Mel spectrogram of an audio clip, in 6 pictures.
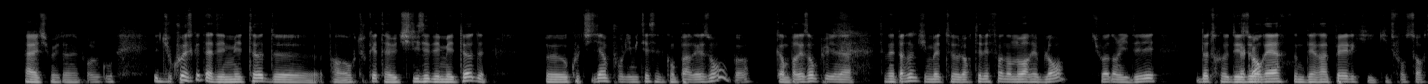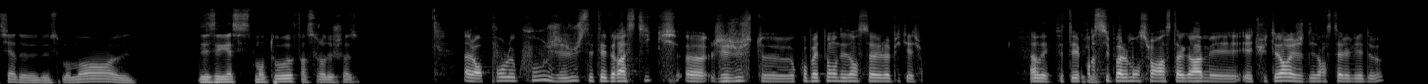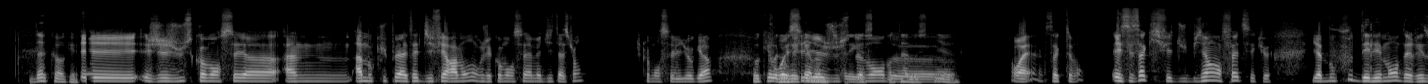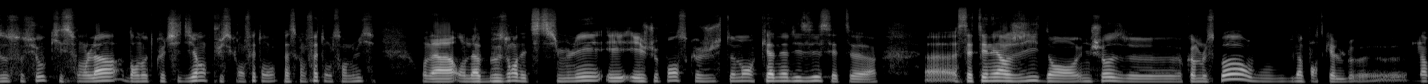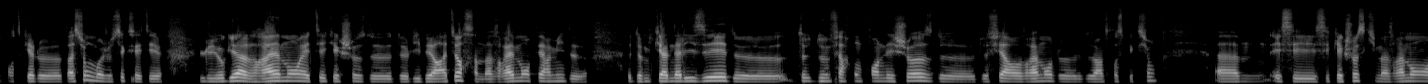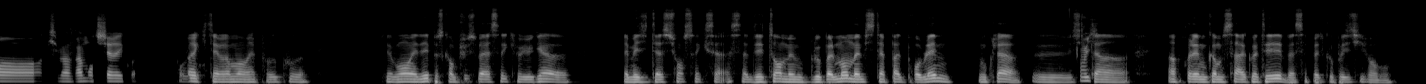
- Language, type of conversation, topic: French, podcast, Comment fais-tu pour éviter de te comparer aux autres sur les réseaux sociaux ?
- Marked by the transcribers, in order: other background noise; tapping; drawn out: "de"; stressed: "vraiment"; stressed: "vraiment"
